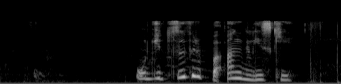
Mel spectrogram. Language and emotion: Russian, positive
